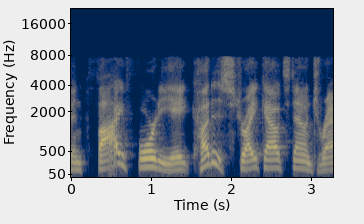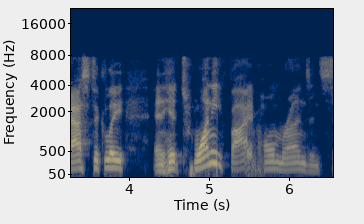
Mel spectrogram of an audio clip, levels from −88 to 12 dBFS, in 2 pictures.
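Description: Across the whole recording the speech carries a breathy, grainy edge, with the upper spectrum thinned and filled with noise. This is plainly audible codec damage, likely from Bluetooth LC3 compression, and it fits a low rate near 32 kbps with 10 ms frames.

From 0.47 to 0.57 s, lost LE Audio frames leave about 70 ms of gaps scattered across that 0.1 s, the longest run around 40 ms. The decoder repeats the last spectrum with scrambled phase, so the sound becomes a short noisy smear rather than dropping to clean silence.

At 5.10 s, right after "down drastically and hit", speech and background noise drop together by about 12 dB in one step and stay down to the end at 6.56 s. This is a sudden gain jump, likely a digital gain change applied without a ramp. Unlike a fade, the level changes instantly, and it does not recover the way a frame-loss fade does.

From 5.45 to 5.69 s, a second run of lost LE Audio frames removes about 160 ms spread over 0.24 s, with the longest run around 50 ms. 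It is heard again as a grainy smear, now at the already-lowered level.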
